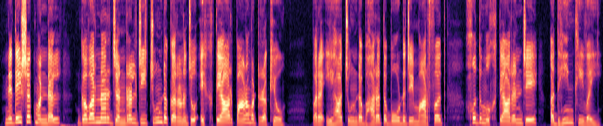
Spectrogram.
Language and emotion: Sindhi, neutral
